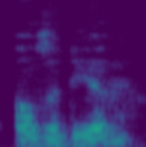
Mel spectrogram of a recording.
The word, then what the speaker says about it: Eladia: her say her name so I'm going to spell it so my so our followers can hear it correctly eladia yeah a LZ a i d yeahia there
